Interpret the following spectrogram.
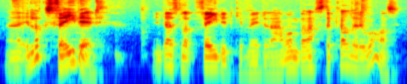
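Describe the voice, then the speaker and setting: Speaking fairly quickly in a low, sing-song voice with a touch of brightness, this Welsh presenter rambles off the cuff about his radio hobby. He's middle-aged, with a South Welsh accent, and his hesitant, reminiscing show-and-tell carries a slight background hiss or hum.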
